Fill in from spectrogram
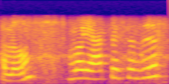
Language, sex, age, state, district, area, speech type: Tamil, male, 18-30, Tamil Nadu, Tiruchirappalli, urban, conversation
